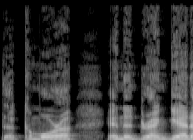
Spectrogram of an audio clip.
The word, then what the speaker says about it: 'Ndrangheta: This is going to be about the Drangheta in Australia, and I think I spelled I pronounced that right, didn't I, Cam?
